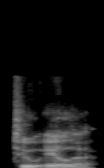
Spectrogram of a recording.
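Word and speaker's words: Tooele: small town is it TOA Utah to so like do like the number two and then IL toilla I need to look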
